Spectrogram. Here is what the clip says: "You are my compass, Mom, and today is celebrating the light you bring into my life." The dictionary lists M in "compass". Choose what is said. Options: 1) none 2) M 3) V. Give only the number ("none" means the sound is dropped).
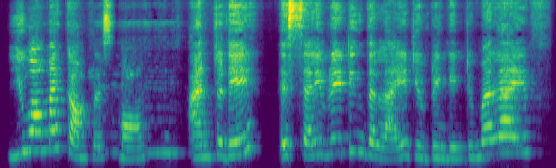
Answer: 2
